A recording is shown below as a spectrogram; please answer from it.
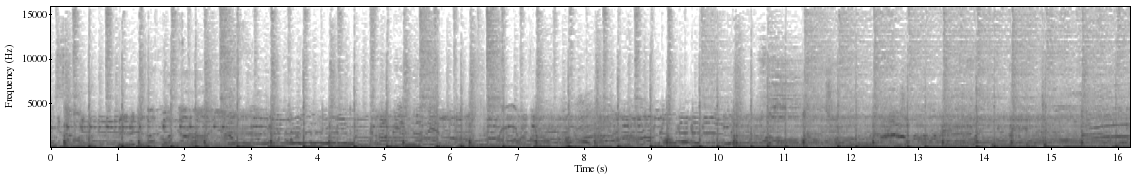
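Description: Live rock trio playing an instrumental passage: an electric guitar plays a line with bent notes over electric bass and a drum kit keeping a steady beat. The bass drops out briefly a little past the middle.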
